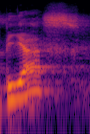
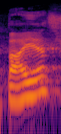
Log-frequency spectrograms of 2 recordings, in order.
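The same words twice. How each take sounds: First: "bias" said slowly as "bee-ass"; bias mispronounced. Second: Said in the usual way. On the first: Shown as a demonstration. Student mock-decrees a new pronunciation, "bias" as bee-ass. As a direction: give "bias" an ee in the first syllable, bee-ASS. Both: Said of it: "shall be pronounced in the following manner".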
